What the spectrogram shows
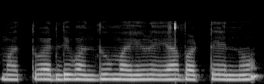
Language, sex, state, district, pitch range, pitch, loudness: Kannada, female, Karnataka, Bidar, 225-230 Hz, 230 Hz, -20 LUFS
